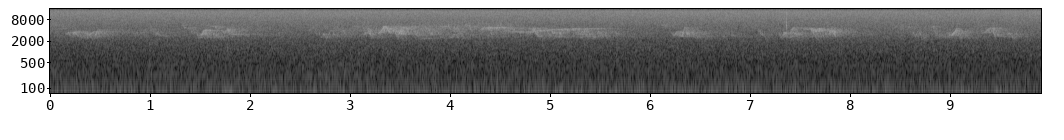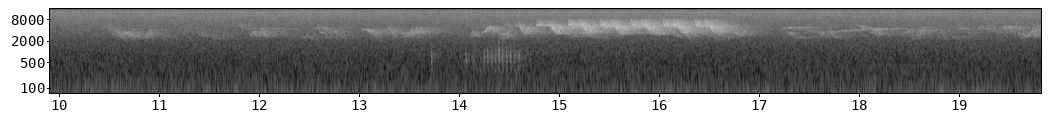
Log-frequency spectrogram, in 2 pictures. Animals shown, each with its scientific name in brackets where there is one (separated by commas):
Ovenbird (Seiurus aurocapilla), Scarlet Tanager (Piranga olivacea), Black-throated Green Warbler (Setophaga virens), Red-eyed Vireo (Vireo olivaceus), Eastern Wood-Pewee (Contopus virens), Hairy Woodpecker (Dryobates villosus)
